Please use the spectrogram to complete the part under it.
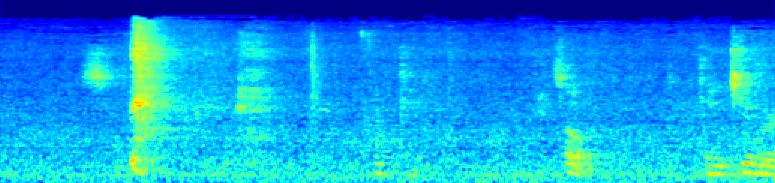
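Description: A man speaks into a microphone over loudspeakers in a large room.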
